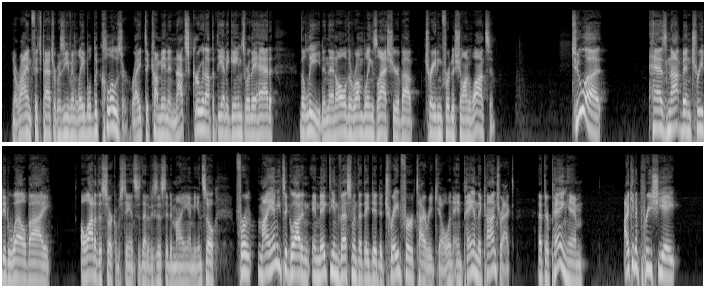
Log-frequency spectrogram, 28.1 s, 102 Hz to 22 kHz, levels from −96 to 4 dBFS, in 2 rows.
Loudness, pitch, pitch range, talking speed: -20 LUFS, 135 Hz, 115-155 Hz, 190 wpm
